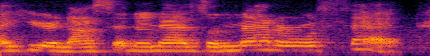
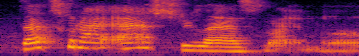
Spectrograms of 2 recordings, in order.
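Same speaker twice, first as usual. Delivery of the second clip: ordinary talk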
